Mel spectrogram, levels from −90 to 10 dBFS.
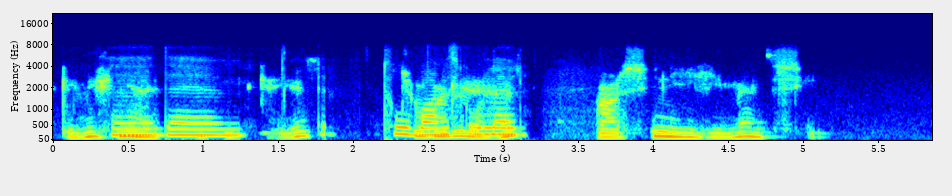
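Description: From 0.72 to 1.53 s and again at 3.07 to 3.19 s, the speech drops sharply, up to about 40 dB, showing as waveform gaps and blank spectrogram columns, likely speech suppressed in double talk.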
